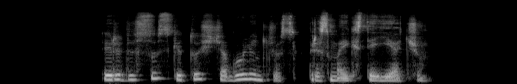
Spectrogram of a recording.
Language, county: Lithuanian, Kaunas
